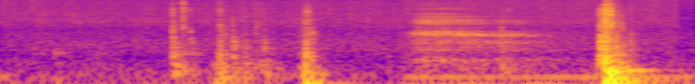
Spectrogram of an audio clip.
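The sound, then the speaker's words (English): A car's door locks clunk open with a few quick mechanical thunks in a parking lot, then an electric window motor whirs briefly as the window closes before a firm thump as it seats. No talking. “He unlocked the car doors and started closing the window.”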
